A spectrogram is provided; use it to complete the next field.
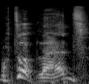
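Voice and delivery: put-on casual British accent. Voicing the character Flint, the speaker uses a British accent. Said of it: "I don't know why he's British".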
